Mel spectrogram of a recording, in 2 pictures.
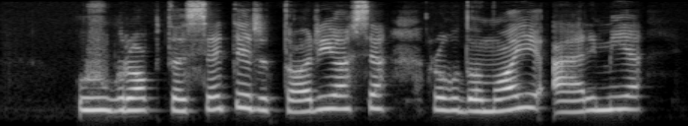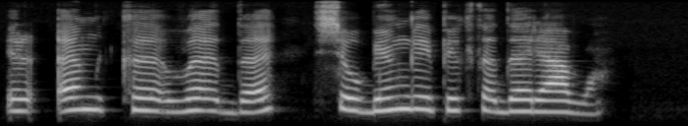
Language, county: Lithuanian, Vilnius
